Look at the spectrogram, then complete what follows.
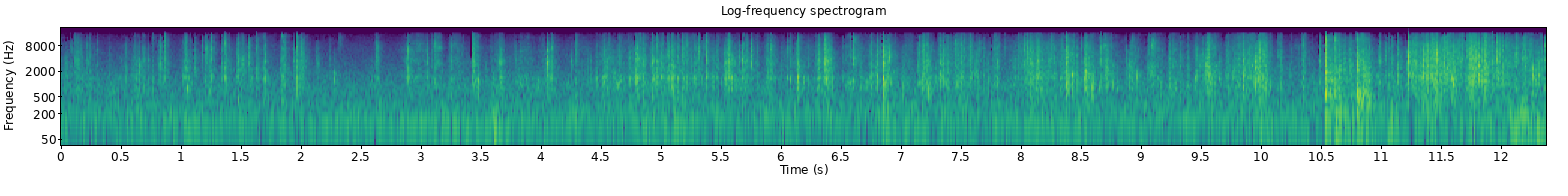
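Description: Scissors snipping through a plastic shipping mailer: a run of small clicks and crinkles of the plastic. About two seconds before the end the plastic is torn and crumpled open by hand, louder.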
